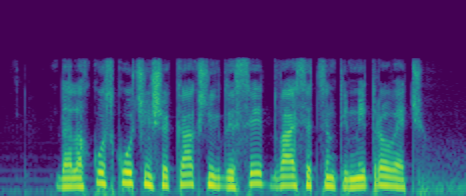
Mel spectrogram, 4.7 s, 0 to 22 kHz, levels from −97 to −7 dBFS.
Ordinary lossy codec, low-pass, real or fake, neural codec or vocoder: none; 7.2 kHz; real; none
